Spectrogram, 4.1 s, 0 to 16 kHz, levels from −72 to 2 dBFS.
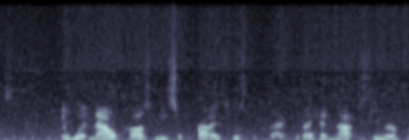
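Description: A short speech clip with noise suppressor artifacts throughout. The room noise sits about 8 dB below the speech. The suppressor pulls it down by about 17 dB between words, and it rises again under them. The suppressor also cuts speech, mistaking quiet parts for noise. From 0.61 to 0.97 s, roughly 150 ms drops by up to about 15 dB. From 1.25 to 3.76 s, around a second in total drops by up to about 17 dB. Those parts sound swallowed and faint.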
